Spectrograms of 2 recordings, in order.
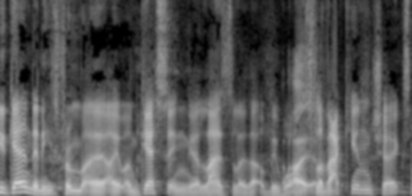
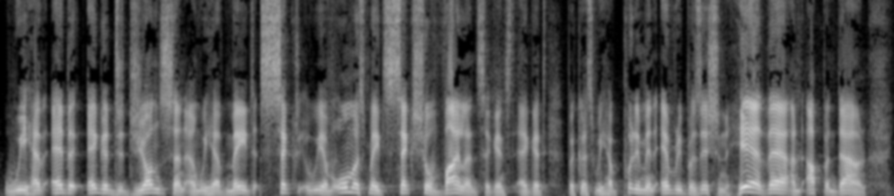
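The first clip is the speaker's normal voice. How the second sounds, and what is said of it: Put-on foreign accent. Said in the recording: “What accent is that? ... a kind of doing a Ugandan accent.”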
